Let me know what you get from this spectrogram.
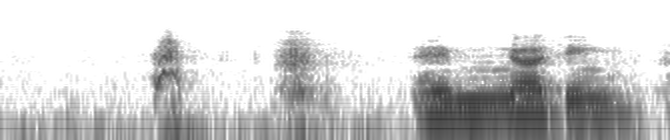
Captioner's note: sniffles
